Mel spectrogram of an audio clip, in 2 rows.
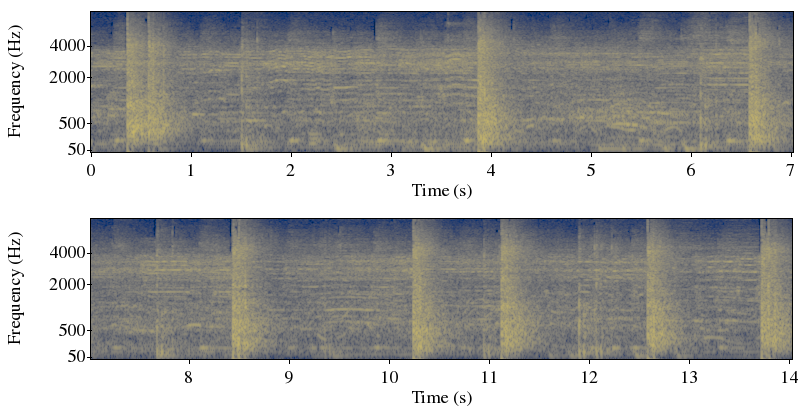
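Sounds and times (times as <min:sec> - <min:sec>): steady music: 0:00.0 - 0:14.0
fireworks shells bursting: 0:00.2 - 0:01.8, 0:03.6 - 0:04.5, 0:06.0 - 0:14.0.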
